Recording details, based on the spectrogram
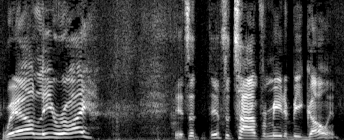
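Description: Man playing a sneaky storybook dirt spirit, slow and slyly singsong. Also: high-pitched, expressive, creaky, a bit bright, voice pushed up, heavily acted. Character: sly mischievous male dirt spirit.

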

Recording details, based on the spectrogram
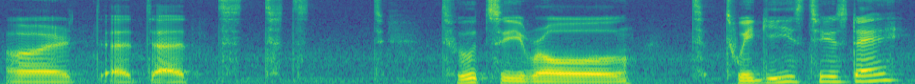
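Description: Low-voiced Malaysian man, joking casual podcast host. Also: sing-song, slight background noise. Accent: Malaysian English. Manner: jokey wordplay, halting with fillers. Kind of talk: playful casual chat mixing English and Malay.

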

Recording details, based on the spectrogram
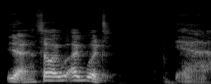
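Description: A man hosting a podcast, chatting casually about books in a halting way, often repeating and correcting himself. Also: mid-range voice, huge pitch swings, creaky, background noise. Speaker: podcast host. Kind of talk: casual book chat.

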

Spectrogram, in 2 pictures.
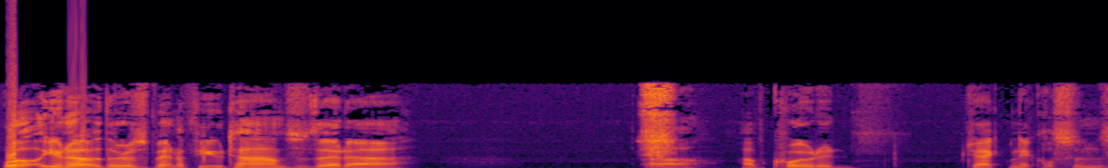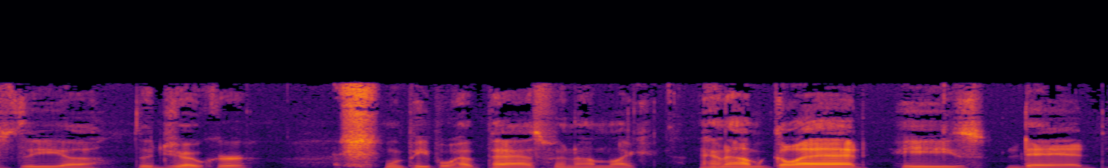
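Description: Male podcast sidekick, very slow pacing, dry studio sound, wry conversational asides. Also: medium pitch, fairly even intonation, clean tone, no room sound. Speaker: podcast co-host. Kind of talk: casual chat.

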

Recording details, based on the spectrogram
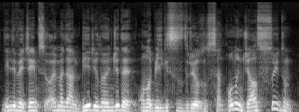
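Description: A man voicing a bitter, furious adult wizard who shouts and snarls his accusations. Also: medium pitch, fairly quick, natural voice.

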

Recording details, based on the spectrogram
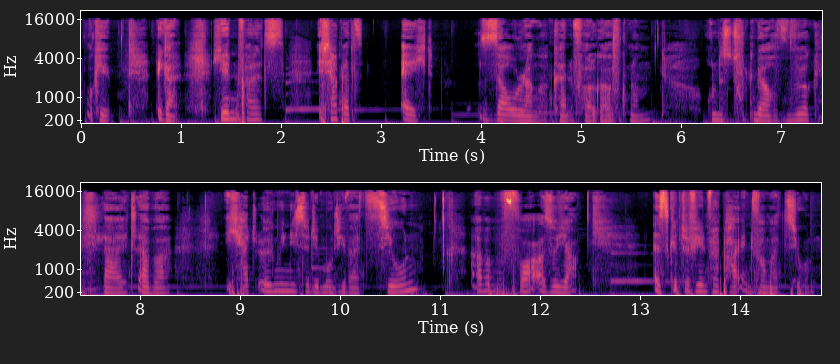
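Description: Teen girl host with a hoarse, strained voice, chatty and meandering, faint music in the background. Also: mid-range voice, normal speed. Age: teens. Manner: rambling, chatty, self-correcting. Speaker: podcast host. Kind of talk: casual solo podcast chat.

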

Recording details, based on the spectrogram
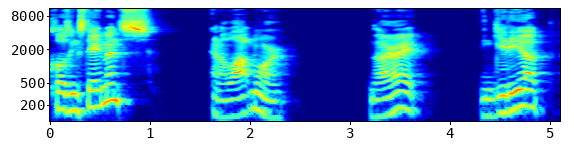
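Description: Energetic young man hosting a sports podcast. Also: on the high side. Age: 20s. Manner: energetic, teasing, quick asides. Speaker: podcast host. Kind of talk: casual sports podcast chat.

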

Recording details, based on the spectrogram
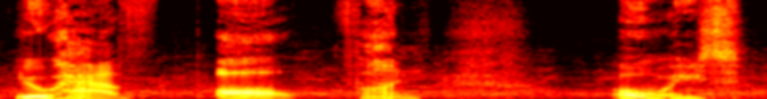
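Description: A man playing a gruff, slow-witted loyal companion in a radio drama, speaking in halting broken phrases. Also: medium pitch, lively intonation, a little mellow, exaggerated voice.

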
